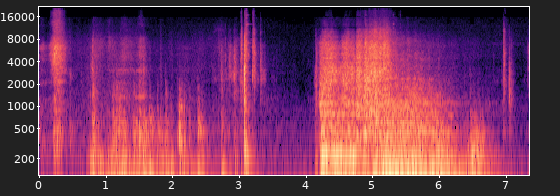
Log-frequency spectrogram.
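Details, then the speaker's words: 1970 Chevy C20 big-block truck, long parked: rough, uneven cranking bursts, then a longer grinding crank that never catches. Owner suspects a slightly misaligned starter needing spacer plates. "You know, one thing I will say is it kind of sounds like the starters kind of misaligned slightly, like maybe it needs um some starter spacer plates."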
